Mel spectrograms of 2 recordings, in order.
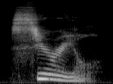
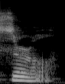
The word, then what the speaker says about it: Cyril: then she calls him cereal his name is Cyril she literally pronounces it cereal so if you pay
